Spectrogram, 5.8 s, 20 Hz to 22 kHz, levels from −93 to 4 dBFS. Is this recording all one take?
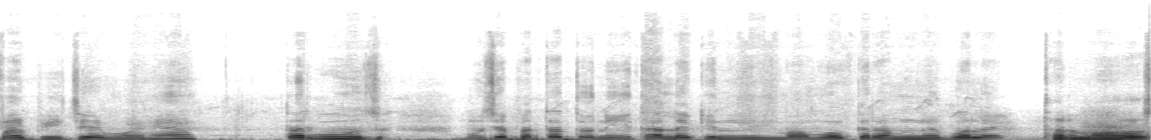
no; 2 cuts; at 1.4 s, 4.8 s

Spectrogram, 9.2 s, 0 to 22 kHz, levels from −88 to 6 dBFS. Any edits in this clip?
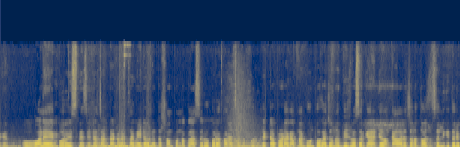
yes; 1 cut; at 4.9 s

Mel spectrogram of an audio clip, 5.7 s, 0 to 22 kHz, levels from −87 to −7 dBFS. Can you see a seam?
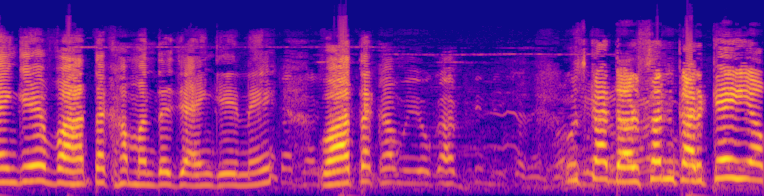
no; 0 cuts

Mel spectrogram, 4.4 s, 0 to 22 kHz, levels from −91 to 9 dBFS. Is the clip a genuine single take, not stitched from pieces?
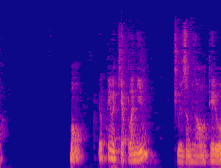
yes; 0 cuts

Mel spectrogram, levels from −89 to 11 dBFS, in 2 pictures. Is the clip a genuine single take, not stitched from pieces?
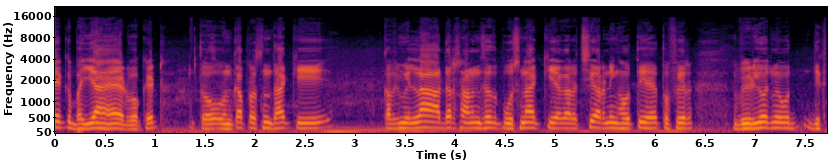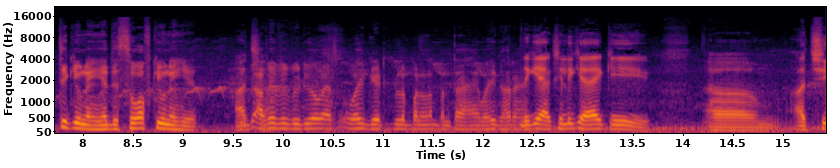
yes; 0 cuts

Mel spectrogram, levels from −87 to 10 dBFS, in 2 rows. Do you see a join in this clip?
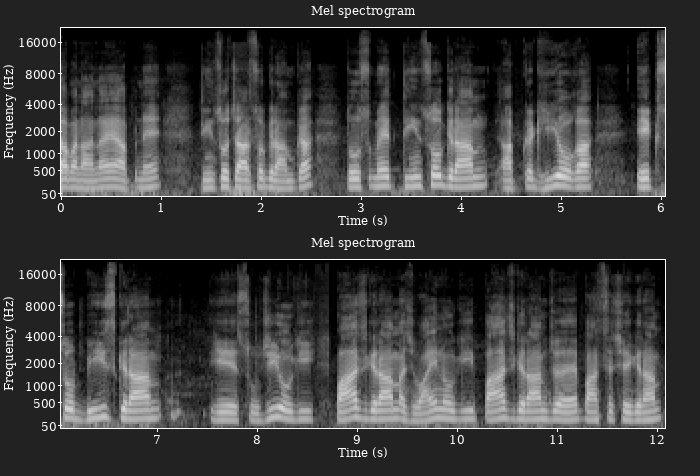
no; 0 cuts

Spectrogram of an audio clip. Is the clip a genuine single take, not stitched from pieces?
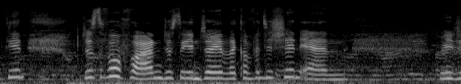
yes; 0 cuts

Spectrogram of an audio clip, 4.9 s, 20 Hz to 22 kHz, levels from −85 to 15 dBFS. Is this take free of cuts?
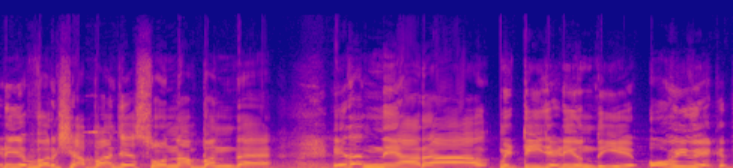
no; 1 cut; at 3.3 s

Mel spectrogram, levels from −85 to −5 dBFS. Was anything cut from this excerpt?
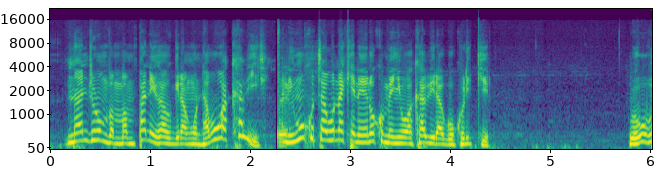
yes; 1 cut; at 2.2 s

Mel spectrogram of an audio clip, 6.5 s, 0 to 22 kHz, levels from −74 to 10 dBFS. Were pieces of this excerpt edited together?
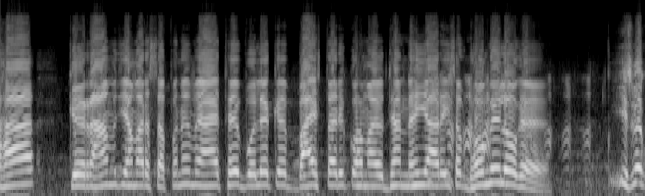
no; 0 cuts

